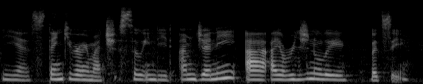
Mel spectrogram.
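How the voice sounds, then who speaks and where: A young woman from Finland presenting survey findings at a conference, measured and with frequent fillers. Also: on the high side, fairly even intonation.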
